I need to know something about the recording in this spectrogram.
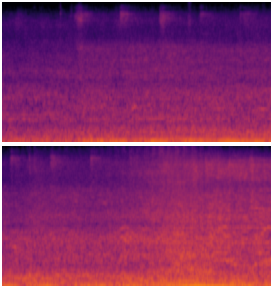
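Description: Street traffic: a motor vehicle passes close by, growing louder to a peak about seven seconds in, over a steady low rumble of city traffic.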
